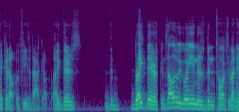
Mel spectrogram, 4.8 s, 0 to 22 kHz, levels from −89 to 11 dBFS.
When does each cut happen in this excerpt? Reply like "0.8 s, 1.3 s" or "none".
3.2 s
